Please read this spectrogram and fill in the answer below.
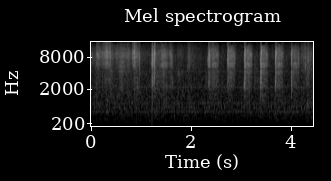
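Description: Faint, near-silent scratching of a paintbrush's bristles dabbing into and working blobs of acrylic paint on paper, in a series of short, soft strokes.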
